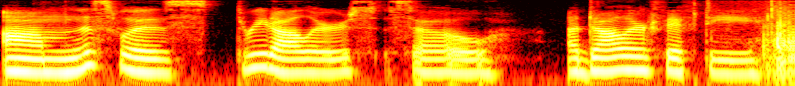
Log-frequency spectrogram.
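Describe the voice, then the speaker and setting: A woman talks at a medium pitch. Her intonation stays fairly even. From central Pennsylvania. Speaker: vlogger. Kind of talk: product haul video. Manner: casual, chatty.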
